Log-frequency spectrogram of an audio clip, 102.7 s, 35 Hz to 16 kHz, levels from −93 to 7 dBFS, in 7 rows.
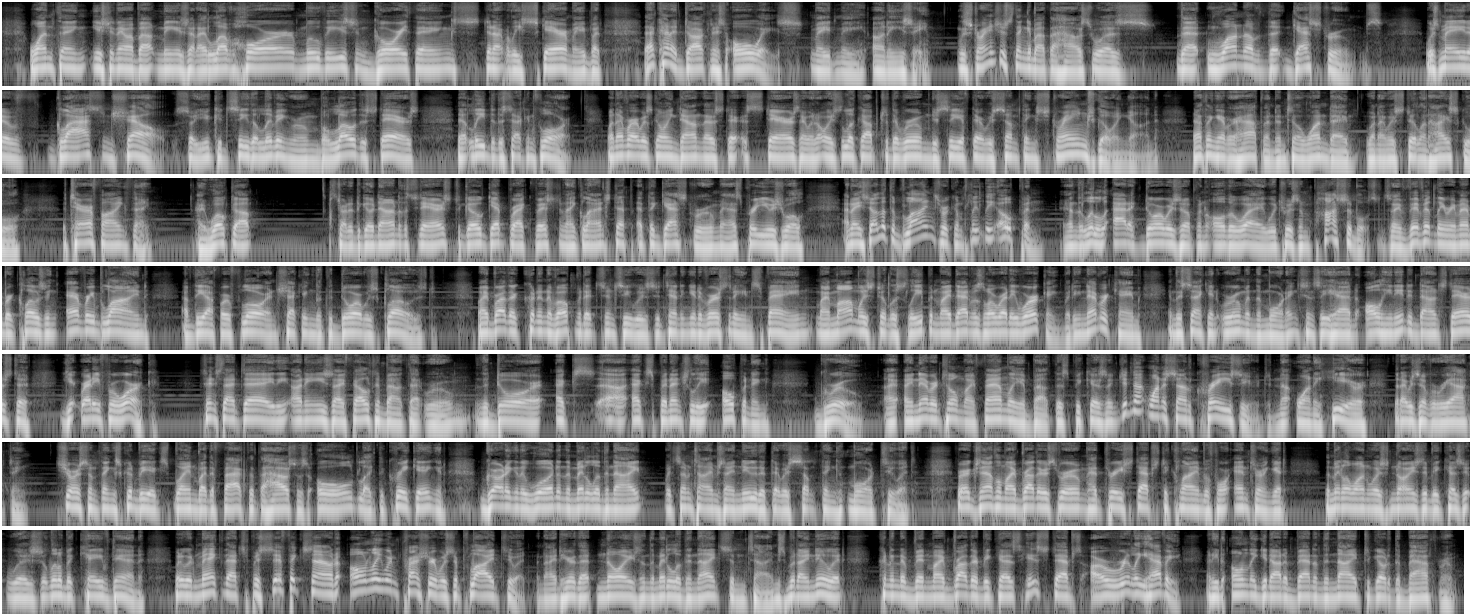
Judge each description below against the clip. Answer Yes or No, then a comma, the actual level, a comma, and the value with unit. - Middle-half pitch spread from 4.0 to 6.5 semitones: No, average, 3.4 semitones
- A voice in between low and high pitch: No, low, 120 Hz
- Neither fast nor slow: No, fast, 225 wpm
